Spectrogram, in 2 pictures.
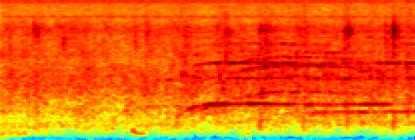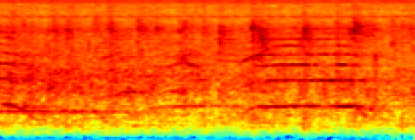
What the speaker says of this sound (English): can I get a round of applause for this year's High School Musical team?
